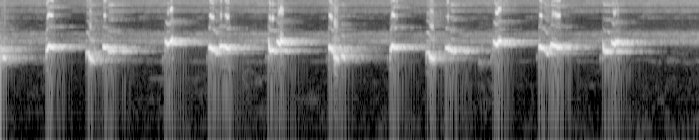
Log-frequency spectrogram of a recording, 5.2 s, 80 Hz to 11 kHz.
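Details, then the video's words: Yellow-vented bulbul singing a tutor song in ropel style, one long breath, meant for training caged bulbuls: rapid bubbly whistled notes, each dipping then rising, about two per second, with sharp clicks and a steady high hiss behind. "Masteran trucukan terbaik ropel 1 nafas panjang"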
